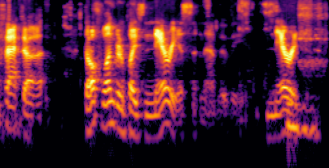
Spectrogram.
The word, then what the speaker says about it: Nereus: 2 points fun fact uh dolph lundgren place nary us in that movie narrative pronounced Nereus alright 19 to 21 hanging either of your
